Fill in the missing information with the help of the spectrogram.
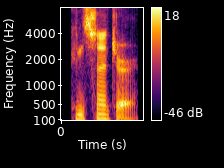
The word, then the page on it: concentre: American English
